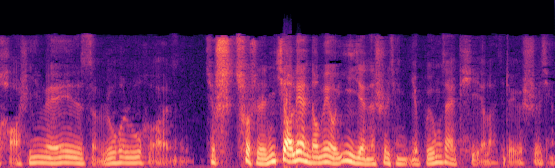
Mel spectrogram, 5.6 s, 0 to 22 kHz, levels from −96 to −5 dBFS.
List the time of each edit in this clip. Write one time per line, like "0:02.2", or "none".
0:01.9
